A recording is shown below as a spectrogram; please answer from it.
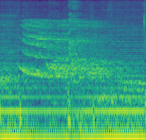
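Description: A high wailing cry, wavering and falling in pitch, lasting about a second and a half, over a steady low hum.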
